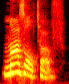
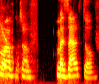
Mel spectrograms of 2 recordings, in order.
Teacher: emphasis shifts from the first syllable to the second syllable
